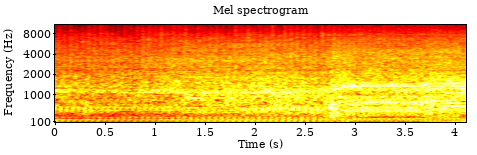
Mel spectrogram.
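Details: Husqvarna riding mower with blades engaged after replacing deck spindles ruined by worn, unbalanced blades. An even engine drone rises smoothly as the blades come up to speed, with no grinding or rattle, so the deck sounds healthy.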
